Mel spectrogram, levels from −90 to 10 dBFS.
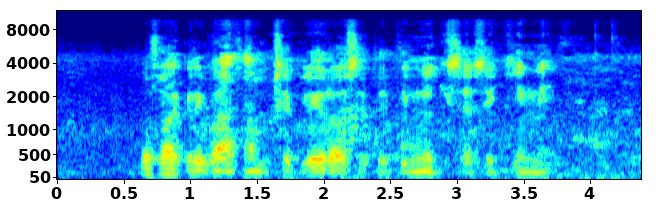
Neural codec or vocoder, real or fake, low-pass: vocoder, 22.05 kHz, 80 mel bands, WaveNeXt; fake; 9.9 kHz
